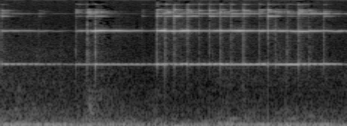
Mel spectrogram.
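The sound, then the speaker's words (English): A bell rings with a sustained, bright metallic tone of steady high overtones, swelling louder again about halfway through and ringing on alone without voices. “Aren't you going to ask me why I rang the bell?”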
